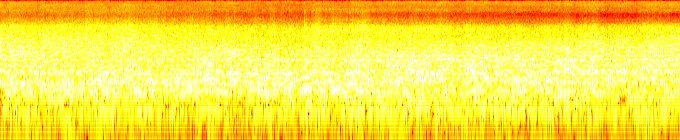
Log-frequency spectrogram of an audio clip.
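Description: Several winged outlaw dirt karts racing together, their engines running hard under a dense, steady wash of noise, with overlapping engine notes rising and falling in pitch as they go around the track.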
